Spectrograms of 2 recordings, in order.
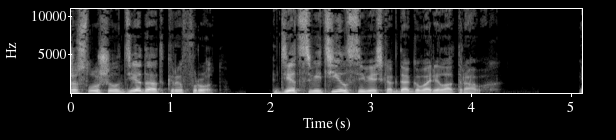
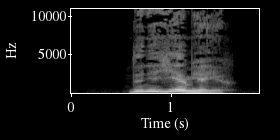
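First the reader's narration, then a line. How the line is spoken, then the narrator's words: Old man sighing. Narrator (Russian): вздохнул дед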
